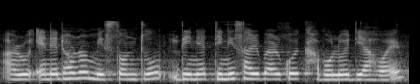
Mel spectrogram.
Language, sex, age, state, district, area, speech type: Assamese, female, 18-30, Assam, Morigaon, rural, spontaneous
